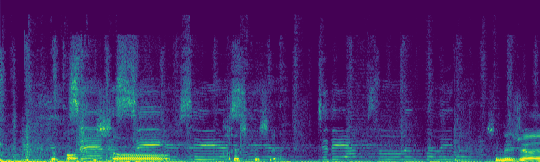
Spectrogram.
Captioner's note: speaking in foreign language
